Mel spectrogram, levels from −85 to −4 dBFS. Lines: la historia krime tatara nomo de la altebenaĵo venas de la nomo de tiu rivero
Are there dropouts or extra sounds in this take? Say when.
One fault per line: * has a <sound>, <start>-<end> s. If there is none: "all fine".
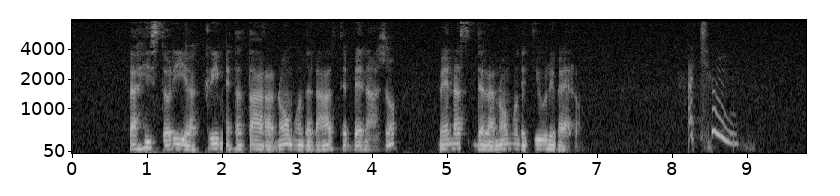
* has a dropout, 2.0-2.1 s
* has a sneeze, 8.1-9.1 s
